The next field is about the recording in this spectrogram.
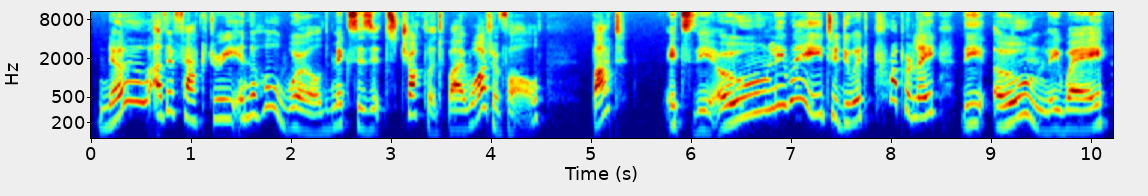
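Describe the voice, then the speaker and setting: A woman's voice: medium pitch, sing-song, warm tone. A woman voicing an exuberant, eccentric male candy factory owner who proudly shows off, stretching words theatrically in a storybook reading. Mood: showy delight. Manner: theatrical, drawn-out emphatic words.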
